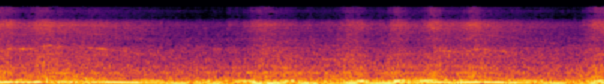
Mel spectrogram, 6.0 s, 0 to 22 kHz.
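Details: 1975 MGB four-cylinder: pulls cleanly through rising and falling revs, even exhaust note, no misfire stumble; firing on all four cylinders; normal running and revving.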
